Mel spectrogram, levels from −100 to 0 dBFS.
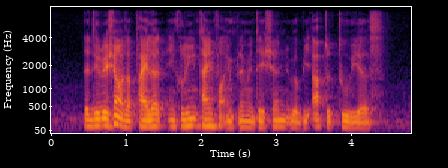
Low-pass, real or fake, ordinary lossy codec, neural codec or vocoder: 7.2 kHz; fake; none; vocoder, 44.1 kHz, 80 mel bands, Vocos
